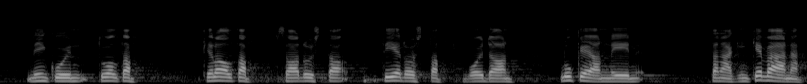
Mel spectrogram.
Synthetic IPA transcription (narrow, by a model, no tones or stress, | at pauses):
niːŋkuint̪uolt̪ɑ | kelɑlt̪ɑsɑːduist̪ɑt̪iedoist̪ɑʋoidɑːn | lukeɑnniːn | t̪ænækiŋkeʋæːnæ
